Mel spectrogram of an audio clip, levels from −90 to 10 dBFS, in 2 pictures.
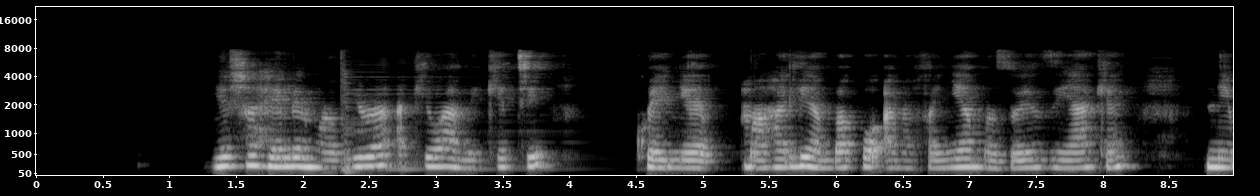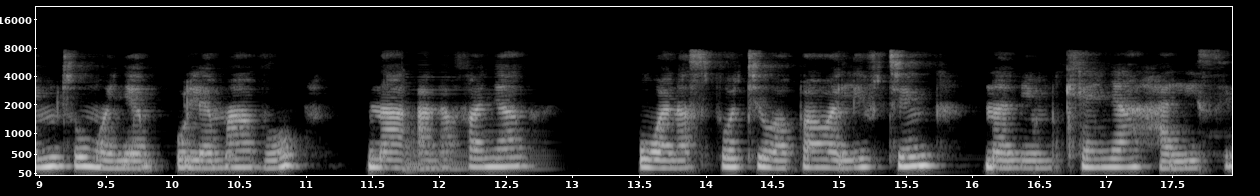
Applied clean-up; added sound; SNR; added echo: neural mask model DeepFilterNet 3.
